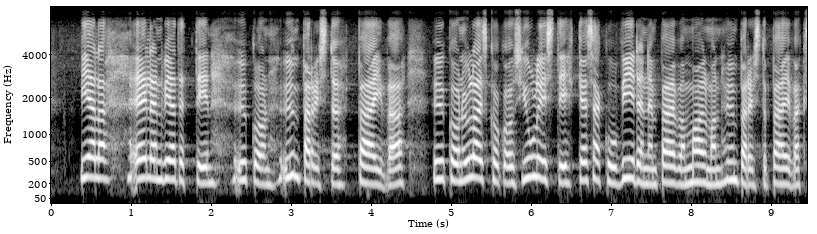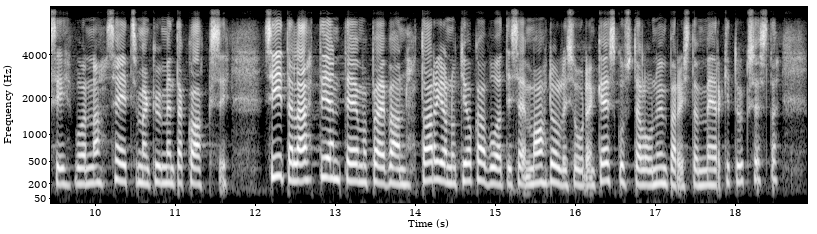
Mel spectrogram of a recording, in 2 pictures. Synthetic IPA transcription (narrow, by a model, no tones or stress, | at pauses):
ʋielæeilenʋiɛt̪et̪ːiːnyːko̞ːnympæɾist̪øpæiʋæːyːko̞ːnyleiskoko̞usjulist̪ike̞sækuːʋiːde̞nːe̞mpæiʋæmːɑːilmɑnympæɾist̪øpæjʋæksiʋuonːɑse̞it̪semæŋkymːent̪ækɑksisiːt̪ælæht̪ie̞nt̪eːmopæiʋæont̪ɑrjo̞nːut̪jokɑʋuot̪isḛmːɑhdo̞lːisuːde̞ŋke̞skust̪elunympæɾḭst̪ømːe̞rkit̪ykse̞st̪æ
